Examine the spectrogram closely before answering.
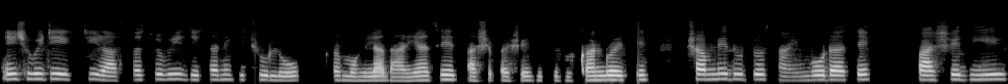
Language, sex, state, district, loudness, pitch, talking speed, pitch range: Bengali, female, West Bengal, Malda, -18 LUFS, 220 Hz, 145 wpm, 195-235 Hz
